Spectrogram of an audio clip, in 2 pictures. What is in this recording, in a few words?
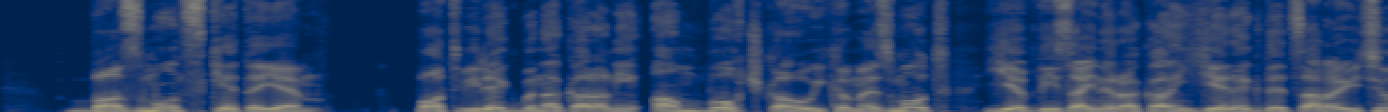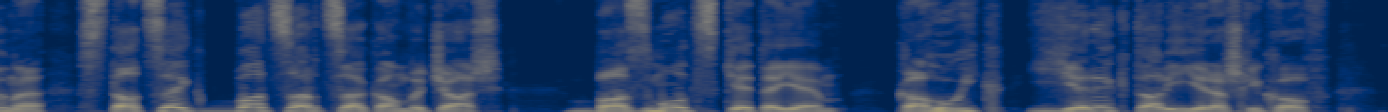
male armenian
